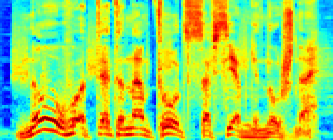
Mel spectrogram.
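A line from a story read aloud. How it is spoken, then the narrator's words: Creaky old man's voice. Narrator (Russian): проскрипел дед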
